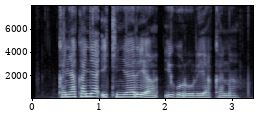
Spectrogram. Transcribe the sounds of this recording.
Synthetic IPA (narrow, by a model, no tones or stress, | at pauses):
kaɲakaɲaʔikiɲaɾeaiɣoɾoɾeakana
